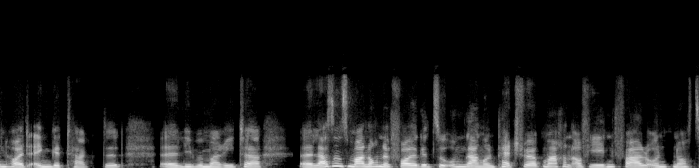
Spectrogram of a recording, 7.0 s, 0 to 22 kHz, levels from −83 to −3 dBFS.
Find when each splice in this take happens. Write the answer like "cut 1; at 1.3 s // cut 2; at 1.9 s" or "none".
none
